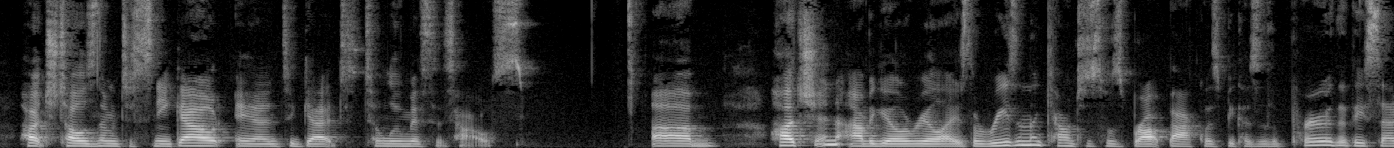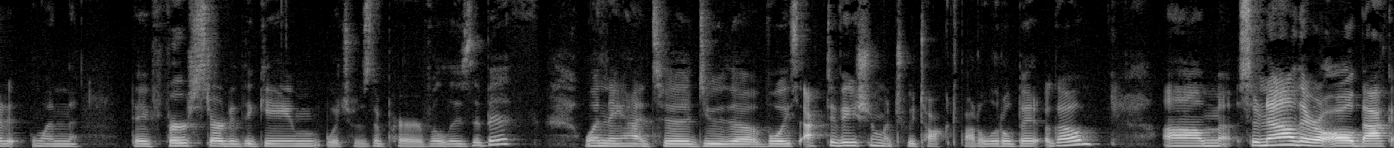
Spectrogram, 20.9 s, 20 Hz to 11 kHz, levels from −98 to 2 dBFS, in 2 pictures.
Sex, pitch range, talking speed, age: female, 185-235 Hz, 190 wpm, 20-39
